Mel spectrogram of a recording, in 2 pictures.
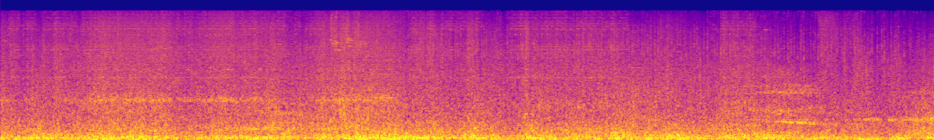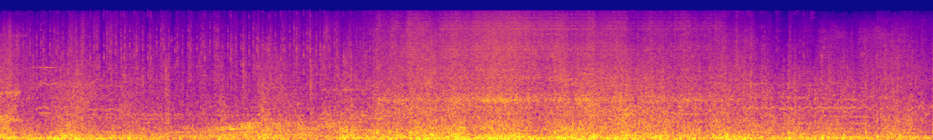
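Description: Rapid gunfire and explosions crackle and boom without a break.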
